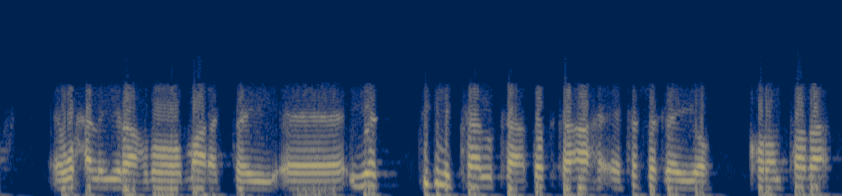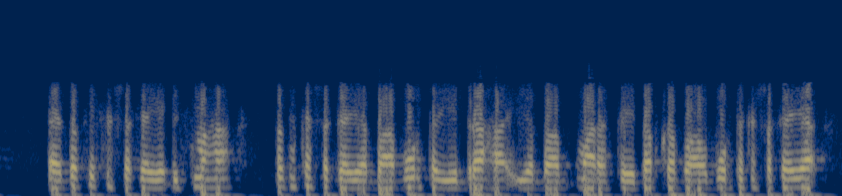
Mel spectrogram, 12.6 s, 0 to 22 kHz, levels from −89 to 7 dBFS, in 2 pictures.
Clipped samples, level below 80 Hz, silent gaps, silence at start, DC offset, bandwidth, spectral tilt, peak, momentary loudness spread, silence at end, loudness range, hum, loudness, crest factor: under 0.1%; -44 dBFS; none; 0.4 s; under 0.1%; 4 kHz; -6 dB/octave; -12 dBFS; 6 LU; 0.2 s; 3 LU; none; -27 LUFS; 16 dB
